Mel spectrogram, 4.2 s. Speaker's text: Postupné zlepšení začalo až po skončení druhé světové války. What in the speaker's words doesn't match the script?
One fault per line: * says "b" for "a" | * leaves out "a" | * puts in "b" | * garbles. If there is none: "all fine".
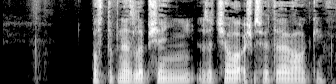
* leaves out "po skončení druhé"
